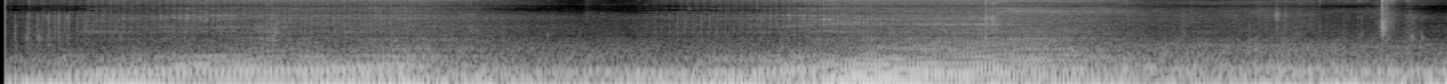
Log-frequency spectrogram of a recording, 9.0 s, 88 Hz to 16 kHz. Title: Ecoboost 3.5 exhaust leak sound.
